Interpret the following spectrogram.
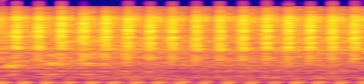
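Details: Yamaha Mio GT FI scooter that once ran nearly out of oil, down to a quarter of a small glass: rough idle with a hard metallic knock about nine times a second; engine knock from oil starvation.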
